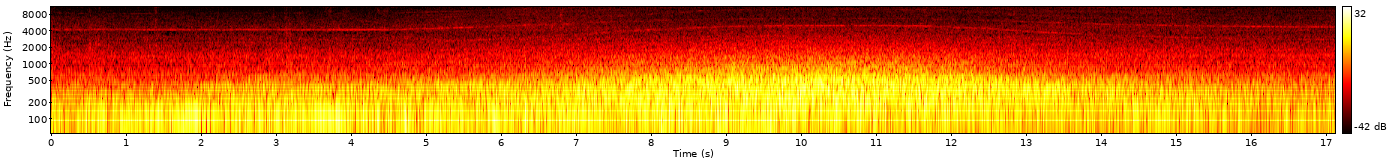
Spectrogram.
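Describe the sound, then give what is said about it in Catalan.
A spacecraft engine roars steadily as it comes in to land on Earth, swelling louder midway and then easing off, with a thin high whine gliding above the deep rumble. “La nau ja està aterrant.”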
